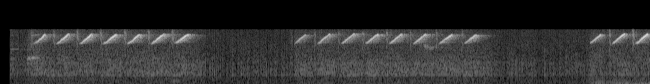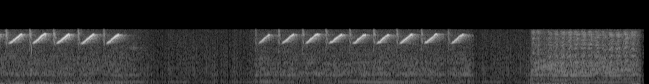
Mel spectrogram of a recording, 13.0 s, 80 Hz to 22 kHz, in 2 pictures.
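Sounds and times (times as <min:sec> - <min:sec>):
Bridled titmouse calling: 0:00.3 - 0:02.1, 0:02.9 - 0:05.0, 0:05.9 - 0:07.8, 0:09.0 - 0:11.3.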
